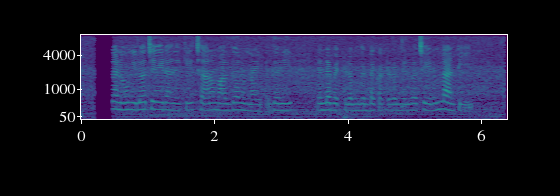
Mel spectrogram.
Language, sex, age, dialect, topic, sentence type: Telugu, female, 18-24, Telangana, agriculture, statement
